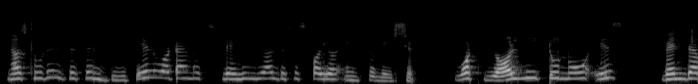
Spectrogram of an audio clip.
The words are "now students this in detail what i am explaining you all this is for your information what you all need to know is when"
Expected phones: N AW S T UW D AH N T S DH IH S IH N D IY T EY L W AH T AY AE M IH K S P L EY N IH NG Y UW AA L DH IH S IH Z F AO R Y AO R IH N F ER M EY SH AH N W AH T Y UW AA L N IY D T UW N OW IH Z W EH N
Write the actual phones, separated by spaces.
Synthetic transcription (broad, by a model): N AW S T UW D AH N T S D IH S IH N D IY T EY L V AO T AY M IH K S P L EY N IH NG Y UW AA L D IH S IH Z F AO R Y AO R IH N F ER M EY SH AH N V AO T Y UW AA L N IY D T UW N OW IH Z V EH N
